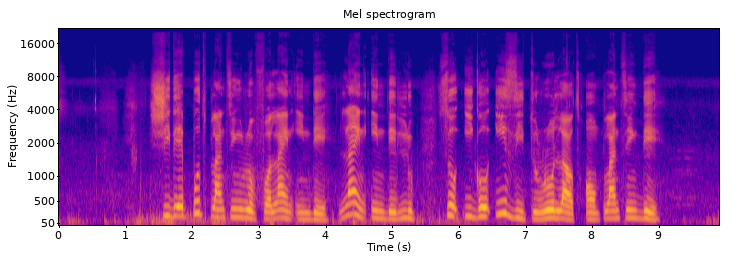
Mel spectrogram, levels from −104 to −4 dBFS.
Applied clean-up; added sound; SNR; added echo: none; none; none; none.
